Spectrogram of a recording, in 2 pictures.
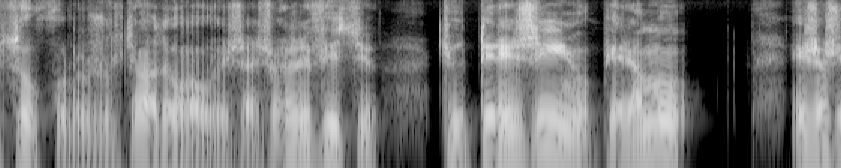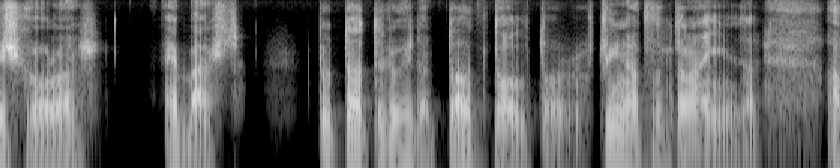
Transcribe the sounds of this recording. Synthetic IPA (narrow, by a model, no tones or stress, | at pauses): sokːunṵzult̪imaðukumɔ̰ṵvḭsa̰sukazefit̪sjṵ | t̪iut̪eɾeziːnupjɛɾamːu | ɛzaziskɔːlas | ɛbːa̰st̪ḁ | t̪ɔt̪ːat̪ːɛɾovit̪at̪ɔt̪ːɔ̰lt̪ɔ̰ɾt̪iːnafunt̪anaḭnθa̰na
